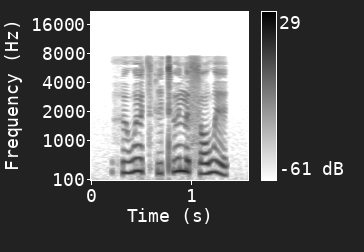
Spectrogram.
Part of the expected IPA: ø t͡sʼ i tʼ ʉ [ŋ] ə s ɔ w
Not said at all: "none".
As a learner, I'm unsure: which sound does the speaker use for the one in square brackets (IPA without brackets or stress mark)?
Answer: n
